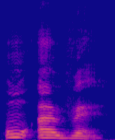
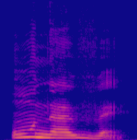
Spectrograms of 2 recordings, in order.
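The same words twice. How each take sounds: First: The n sound is not linked into avait. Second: The n sound links smoothly into avait. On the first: The speaker calls it wrong. "Vous ne pouvez pas prononcer on avait. Non. c'est pas joli" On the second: The speaker calls it right. "On avait est une liaison obligatoire"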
